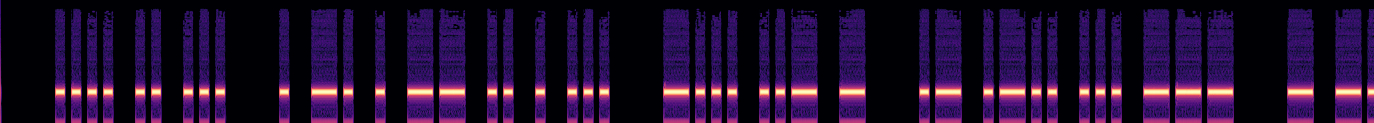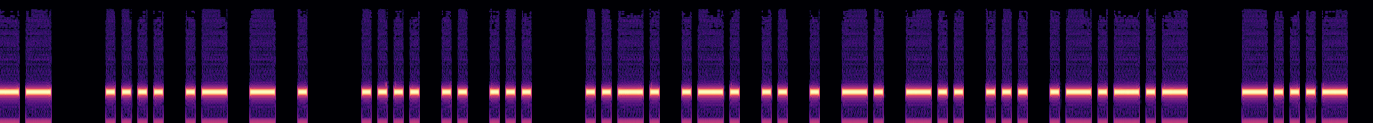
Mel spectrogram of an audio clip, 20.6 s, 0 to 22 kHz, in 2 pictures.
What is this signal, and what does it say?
Morse code, heard as a keyed tone, about 20 wpm, 1000 Hz. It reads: HIS ENEMIES BUT ALSO TO HATE HIS FRIENDS. <BT>
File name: qotdfiles / 20wpm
